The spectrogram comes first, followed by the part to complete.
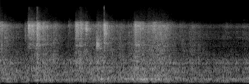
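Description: Clear plastic packaging crinkling in bursts as a dress is pulled out of its bag by hand, four or five short rustles that fade near the end.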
